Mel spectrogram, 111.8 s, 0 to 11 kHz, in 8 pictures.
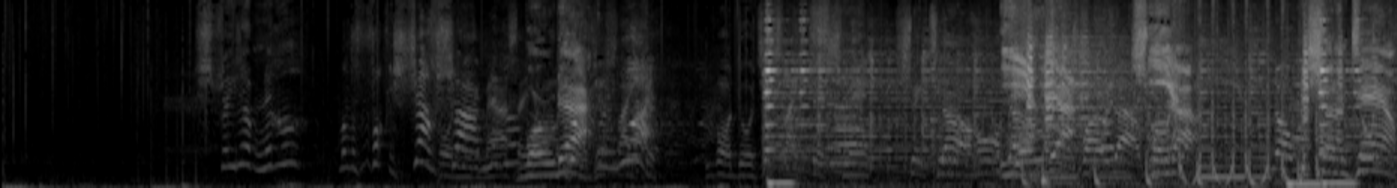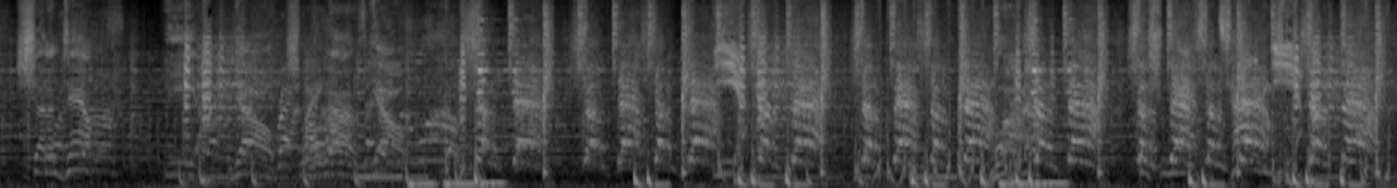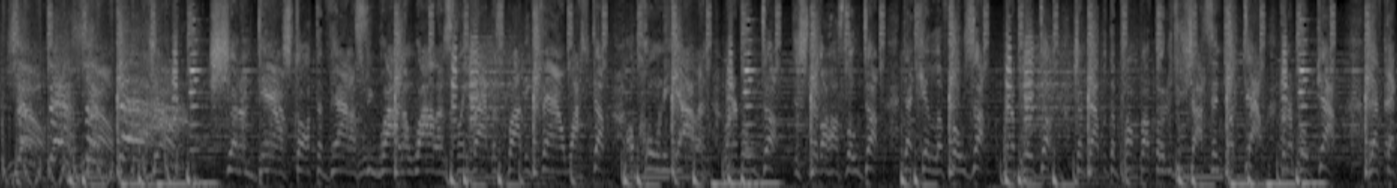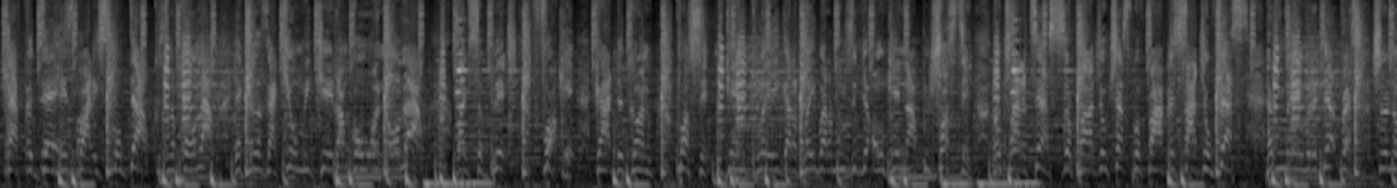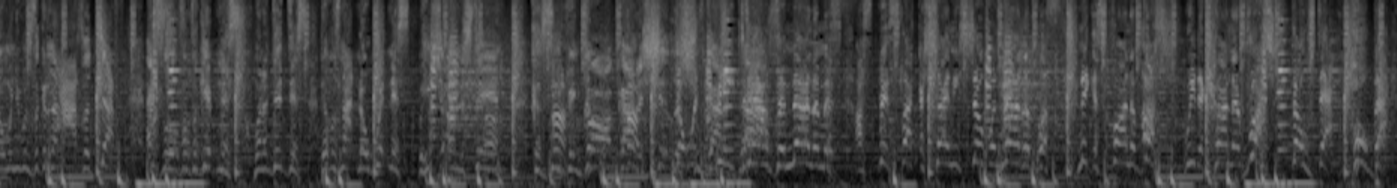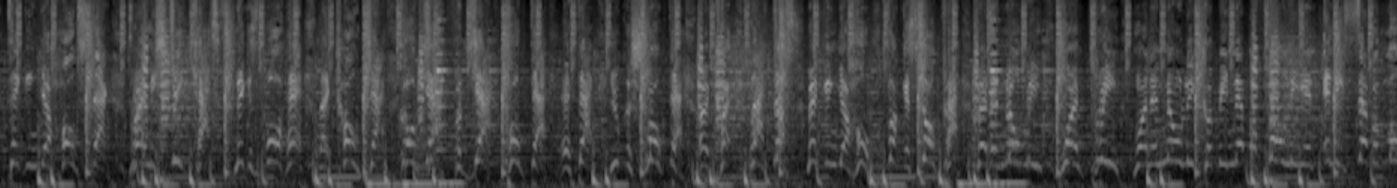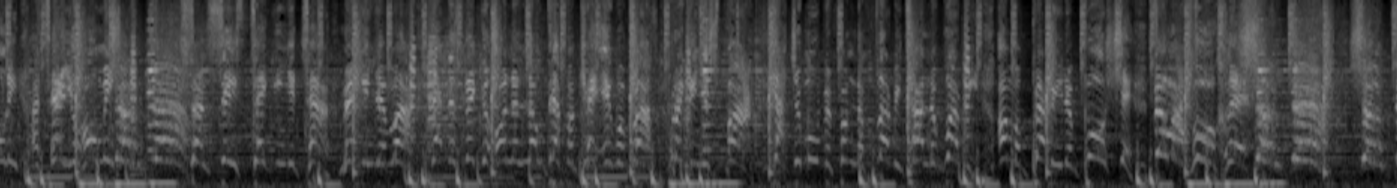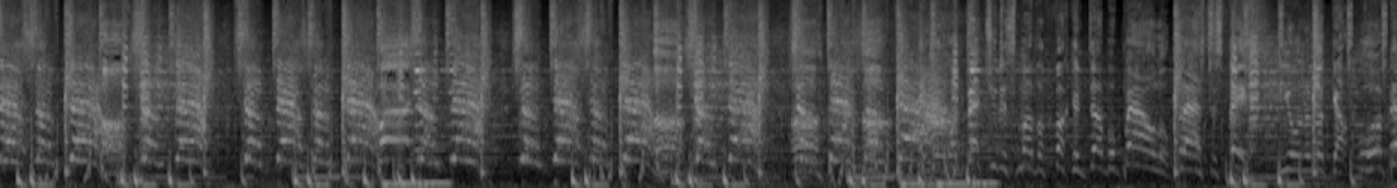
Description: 98' Smash Hit Hip Hop !!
